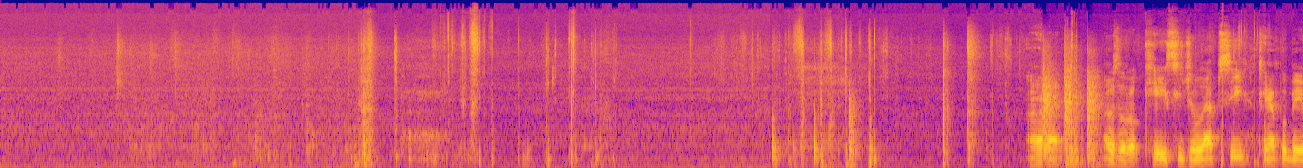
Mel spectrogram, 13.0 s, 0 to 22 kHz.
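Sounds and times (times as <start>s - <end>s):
plastic and card rustling: 4.3s - 6.2s, 7.2s - 9.1s, 9.7s - 10.6s.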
